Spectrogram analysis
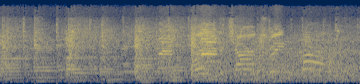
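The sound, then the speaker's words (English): Elevated commuter trains rumble and clatter past in opposite directions, a dense, steady roar of rolling wheels and metallic screeching that stays loud throughout, with surges as cars pass. “Now, elevated commuter trains roll in opposite directions.”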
